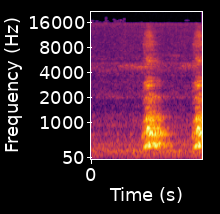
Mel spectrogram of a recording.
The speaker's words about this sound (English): In the early morning hours of a cold October day in 2018, Schlute was awoken by a dog barking.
